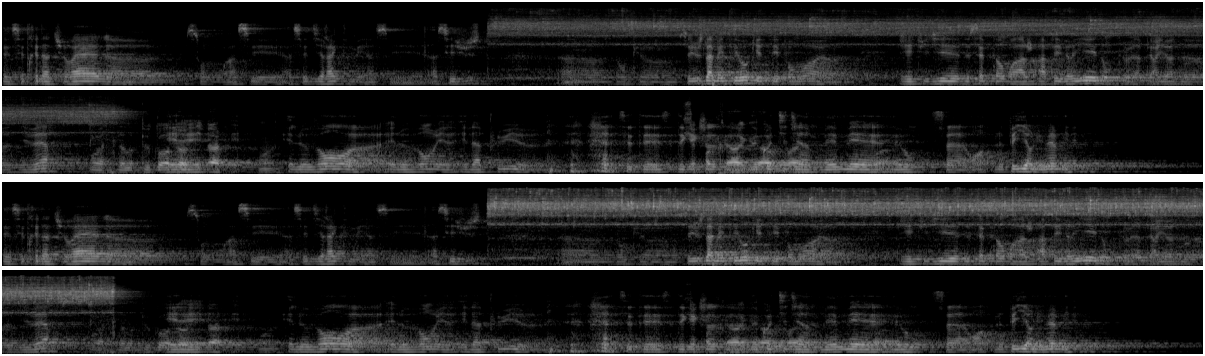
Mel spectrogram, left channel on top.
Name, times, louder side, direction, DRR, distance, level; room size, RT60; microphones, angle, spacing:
voice 1, 0.0-4.8 5.0-5.3 5.5-12.5 12.9-13.2 13.6-14.0 14.3-14.4 14.8-22.8, left 1 dB, 15° left, 5 dB, 0.6 m, -39 dB
sound 1, 4.8-13.1, right 10 dB, 60° right, 0.8 m, -32 dB
voice 2, 12.9-14.2 14.6-14.8 18.8-20.0 20.7-21.0, left 5 dB, 80° left, 11 dB, 0.5 m, -38 dB
14.5 x 9.2 x 4.7 m, 2.9 s
head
